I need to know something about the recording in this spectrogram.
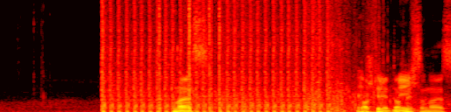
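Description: Rapid automatic gunfire rattles in a burst.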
